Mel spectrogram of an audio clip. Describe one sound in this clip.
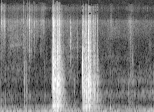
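Stones clatter loudly into a metal wheelbarrow.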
